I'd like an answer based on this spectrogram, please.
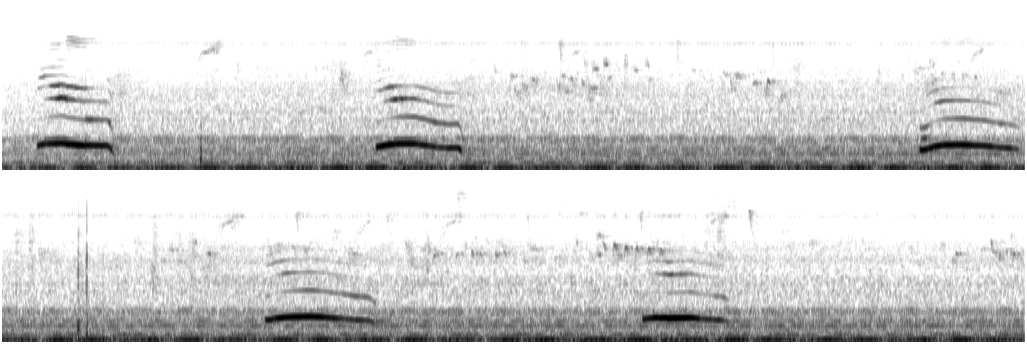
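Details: Cat meowing five times at roughly four-second intervals, each meow a clear rising-then-falling tone, over a steady low hum and a faint high whine.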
